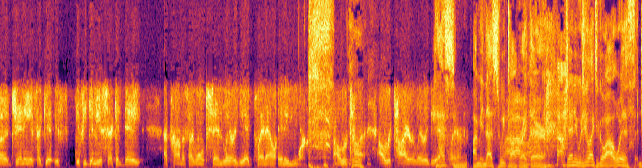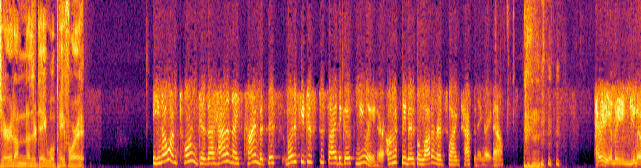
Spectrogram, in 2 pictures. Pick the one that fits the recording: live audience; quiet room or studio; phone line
phone line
